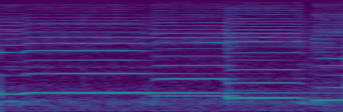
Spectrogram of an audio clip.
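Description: Fiddle played slowly with the bow: a long held note, then two lower notes stepping down near the end, each sustained cleanly.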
